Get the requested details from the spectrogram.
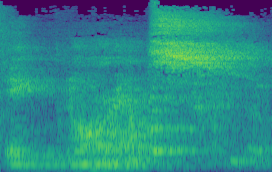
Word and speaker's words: ignorance: He would say ignorance. He wouldn't stress the first syllable, ig. He would stress the second syllable, no. Because then you remember the word ignore.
